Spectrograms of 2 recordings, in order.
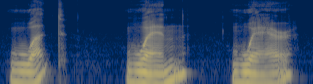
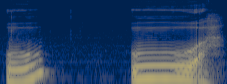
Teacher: é mais fácil pensar isso como som de u que abre para a ua só que faz muito rápido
